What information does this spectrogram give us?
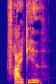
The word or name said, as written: frejdighed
